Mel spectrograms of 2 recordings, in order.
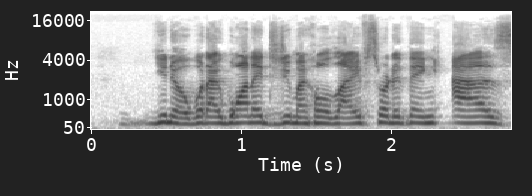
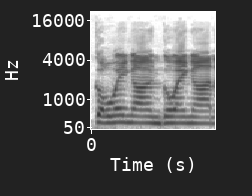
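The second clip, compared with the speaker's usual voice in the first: ordinary talk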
